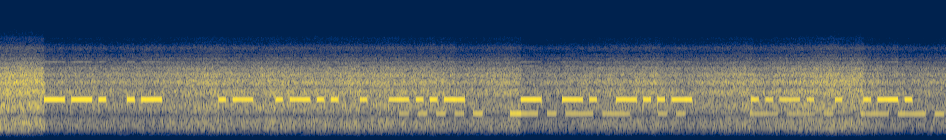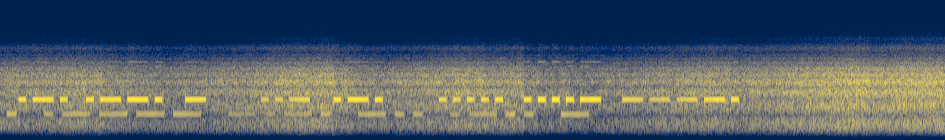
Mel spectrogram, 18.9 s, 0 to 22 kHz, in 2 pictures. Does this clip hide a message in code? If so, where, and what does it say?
Yes: Morse code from 0.4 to 16.9 s, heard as two keyed tones, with radio static. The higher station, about 17 wpm, 1190 Hz: GA ALEX TNX FER RPT UR 549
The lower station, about 13 wpm, 760 Hz: 5YI GZ1CDLT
